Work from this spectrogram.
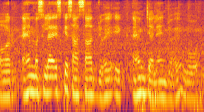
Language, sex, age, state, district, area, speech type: Urdu, male, 30-45, Uttar Pradesh, Aligarh, urban, spontaneous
